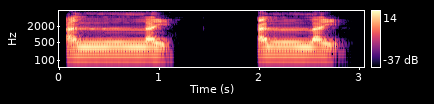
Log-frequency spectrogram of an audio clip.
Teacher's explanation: Al langsung masuk lan di sini. Al ditahan tasydid tapi tidak 2-3 ketukan al, hanya tasydid saja. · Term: idgham tanpa gunnah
